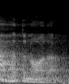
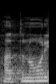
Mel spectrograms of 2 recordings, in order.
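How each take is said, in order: First: "हथनौरा" with long final -aa; variant place name. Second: "हथनौर" stopping at the r; variant place name. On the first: Teacher offers students the other name, "हथनौरा" ending in -raa. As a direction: finish "हथनौरा" on an open -raa. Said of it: "हथनोरा बोलते हैं". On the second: Teacher offers students two names, first "हथनौर" ending on r. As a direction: say "हथनौर" without a final vowel. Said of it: "कुछ लोग हथनौर बोलते हैं". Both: Shown as a demonstration.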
